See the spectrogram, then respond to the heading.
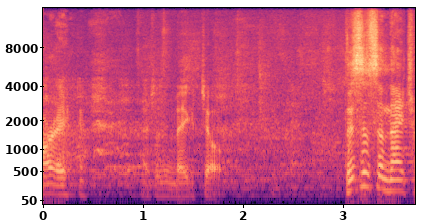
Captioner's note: laughter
